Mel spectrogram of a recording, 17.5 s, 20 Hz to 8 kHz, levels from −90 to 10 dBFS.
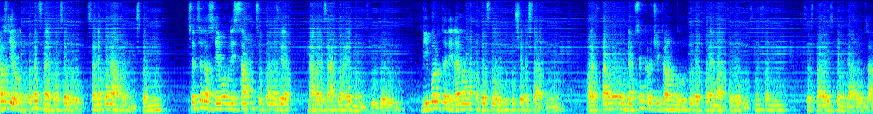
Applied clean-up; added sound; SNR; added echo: neural separator model SepFormer DNS4.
